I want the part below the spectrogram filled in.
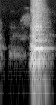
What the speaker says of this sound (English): it's my dog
